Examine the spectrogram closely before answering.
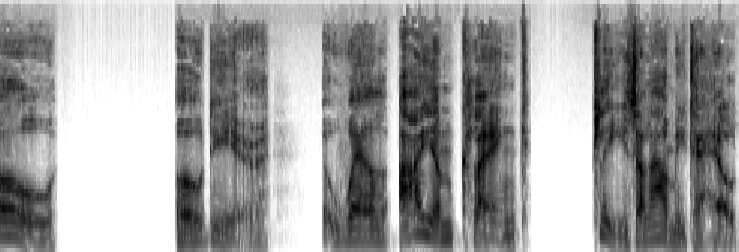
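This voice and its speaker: A man in a put-on character voice at medium pitch, very slow with long, frequent pauses, on a very clean recording with a silent background. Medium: video game. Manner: polite, proper.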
